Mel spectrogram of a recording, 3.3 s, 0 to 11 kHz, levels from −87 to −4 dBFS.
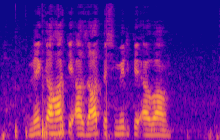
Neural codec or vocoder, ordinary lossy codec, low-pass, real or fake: none; MP3, 64 kbps; 9.9 kHz; real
